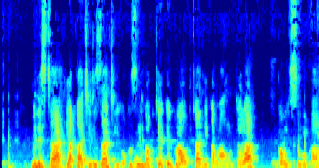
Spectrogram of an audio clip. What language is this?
Ganda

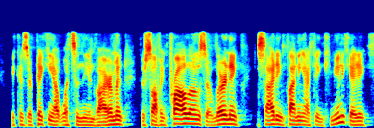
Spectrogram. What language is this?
English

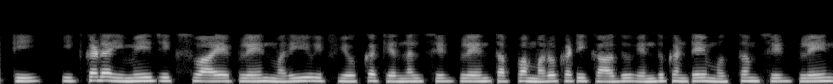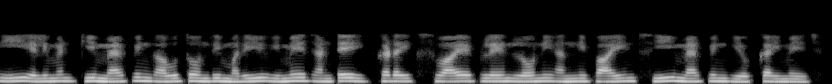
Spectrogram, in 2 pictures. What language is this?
Telugu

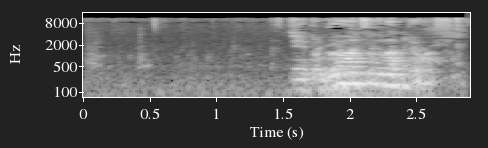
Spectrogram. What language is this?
Japanese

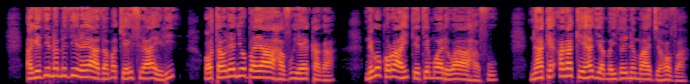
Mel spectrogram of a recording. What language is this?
Kikuyu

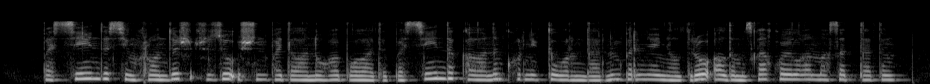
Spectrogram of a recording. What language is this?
Kazakh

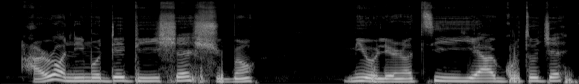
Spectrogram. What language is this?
Yoruba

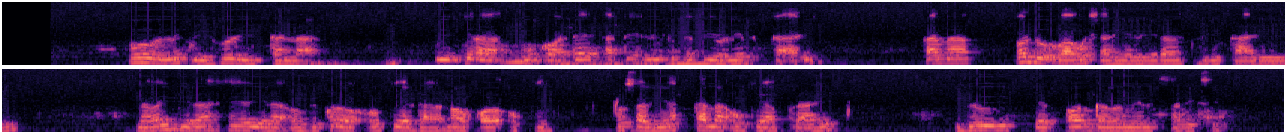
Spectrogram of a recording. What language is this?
Kikuyu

